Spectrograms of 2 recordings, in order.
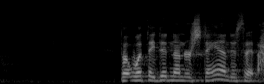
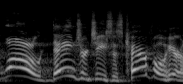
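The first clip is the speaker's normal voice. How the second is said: higher, louder startled warning; acted-out startled caution; mock alarm; 4 semitones higher, 4 dB louder than usual. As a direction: blurt out a playful warning. Acting a startled first-time reader.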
